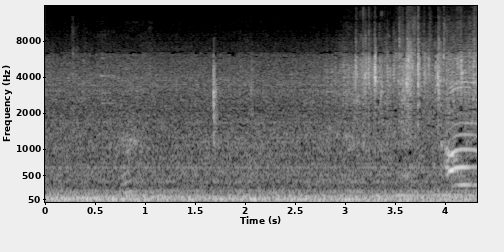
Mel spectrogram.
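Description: Steady low rumble of a car engine idling, with a short hissing splash near the end as an iced drink is poured out.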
